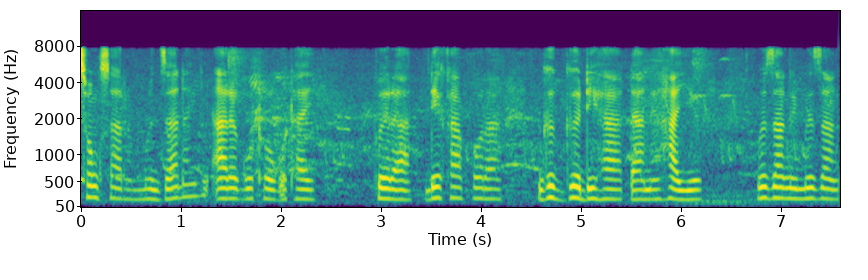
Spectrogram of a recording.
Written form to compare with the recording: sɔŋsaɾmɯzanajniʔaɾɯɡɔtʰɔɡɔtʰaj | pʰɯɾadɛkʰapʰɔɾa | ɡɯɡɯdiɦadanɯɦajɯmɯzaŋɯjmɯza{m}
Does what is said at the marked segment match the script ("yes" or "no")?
no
